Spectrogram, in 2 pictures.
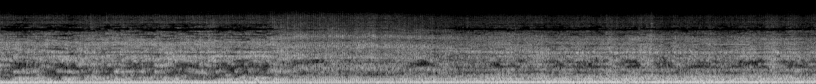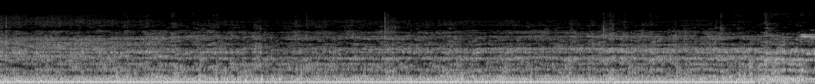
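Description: Eicher 480 tractor's diesel engine running steadily under way on the road, heard from the driver's seat right by the exhaust stack, with a slight change in pitch about three seconds in.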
